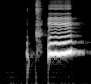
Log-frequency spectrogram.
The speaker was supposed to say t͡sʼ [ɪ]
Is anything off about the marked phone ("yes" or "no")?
no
